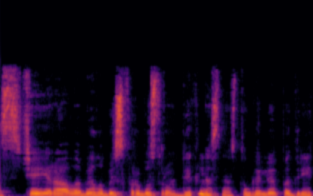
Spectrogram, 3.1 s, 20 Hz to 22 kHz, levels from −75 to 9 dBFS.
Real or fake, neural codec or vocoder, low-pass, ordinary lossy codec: real; none; 14.4 kHz; AAC, 48 kbps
